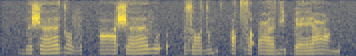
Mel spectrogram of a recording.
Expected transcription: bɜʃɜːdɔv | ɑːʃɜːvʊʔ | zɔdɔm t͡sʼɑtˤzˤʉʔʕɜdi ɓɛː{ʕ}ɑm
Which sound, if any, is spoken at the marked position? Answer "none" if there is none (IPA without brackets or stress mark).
ʕ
